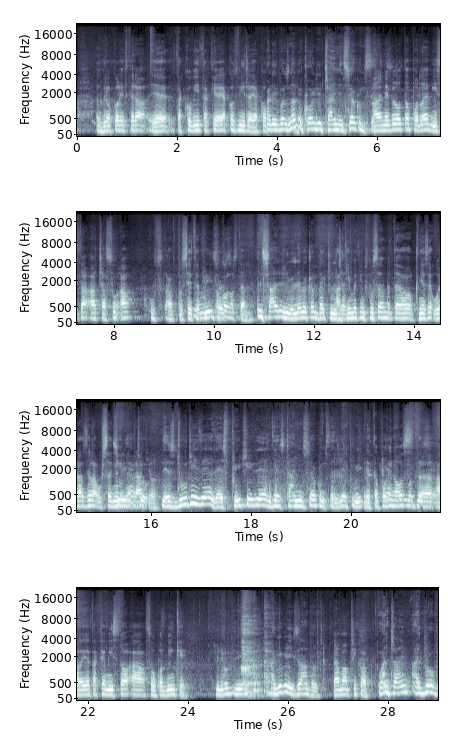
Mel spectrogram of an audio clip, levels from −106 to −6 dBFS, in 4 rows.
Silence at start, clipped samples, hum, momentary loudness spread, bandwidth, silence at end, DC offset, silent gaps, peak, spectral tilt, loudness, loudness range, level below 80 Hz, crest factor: 0 s; under 0.1%; none; 5 LU; 15 kHz; 0 s; under 0.1%; none; 0 dBFS; -8 dB/octave; -13 LUFS; 3 LU; -62 dBFS; 12 dB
